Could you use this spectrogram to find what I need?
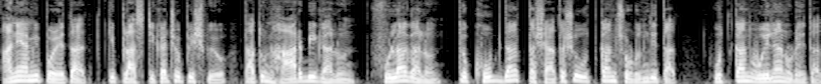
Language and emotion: Goan Konkani, neutral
